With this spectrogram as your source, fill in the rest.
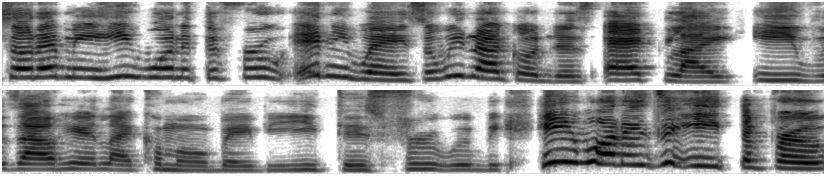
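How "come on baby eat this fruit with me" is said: deep, low put-on voice. Acting out Eve coaxing him to eat the fruit: deep voice as Eve. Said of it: "Not that Eve had a deep voice like that".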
